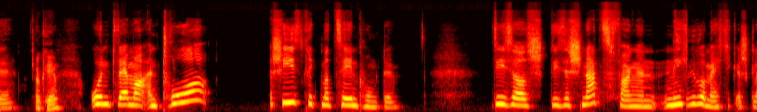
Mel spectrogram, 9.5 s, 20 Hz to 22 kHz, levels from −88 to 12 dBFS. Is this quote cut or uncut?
cut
